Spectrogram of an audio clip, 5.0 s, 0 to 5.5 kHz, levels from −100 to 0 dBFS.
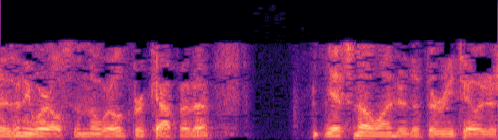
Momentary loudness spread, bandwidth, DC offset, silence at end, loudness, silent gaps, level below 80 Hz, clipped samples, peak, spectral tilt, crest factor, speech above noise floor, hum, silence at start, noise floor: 10 LU; 4.1 kHz; under 0.1%; 0 s; -20 LUFS; none; -60 dBFS; under 0.1%; -4 dBFS; -9.5 dB/octave; 18 dB; 38 dB; none; 0 s; -58 dBFS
